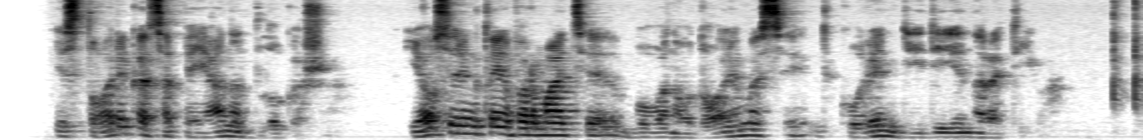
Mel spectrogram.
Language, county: Lithuanian, Vilnius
